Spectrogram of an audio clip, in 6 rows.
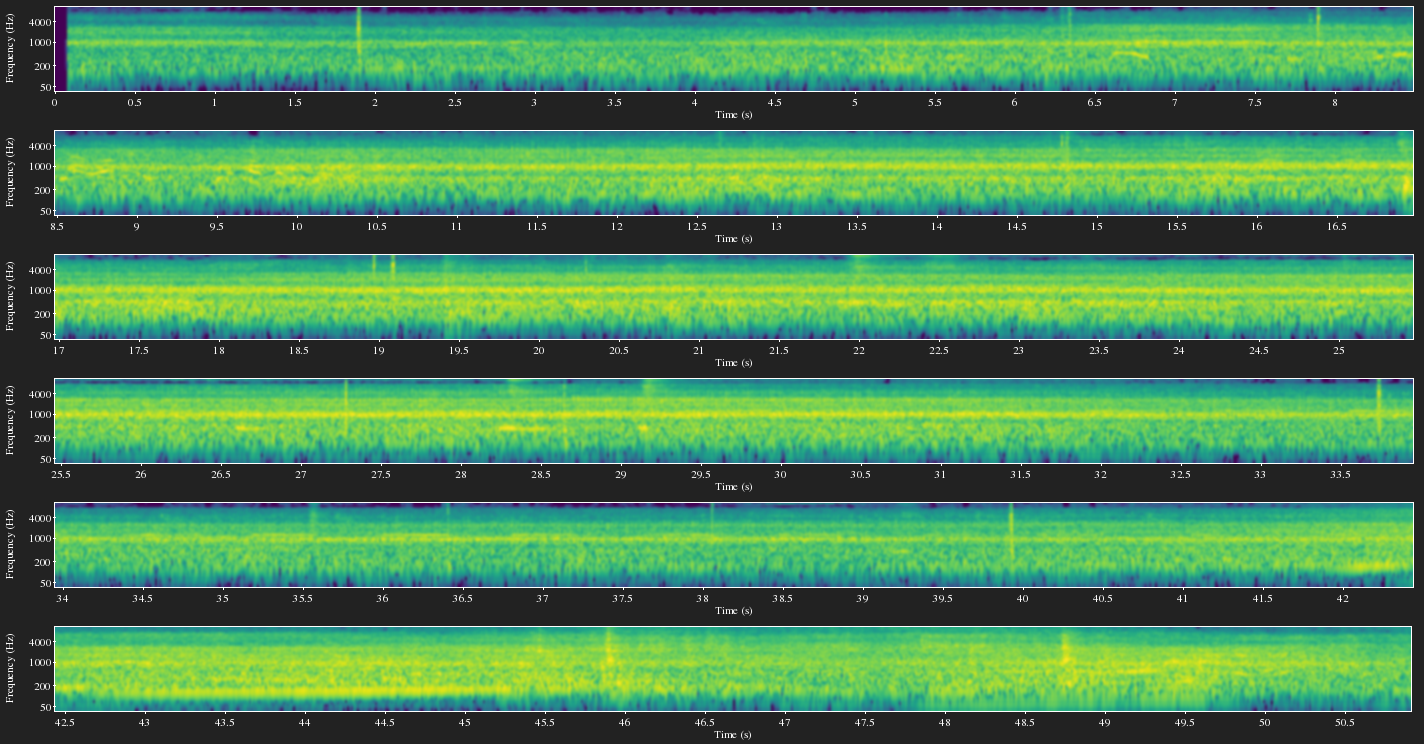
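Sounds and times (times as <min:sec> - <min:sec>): fire engine diesel running: 0:00.0 - 0:50.9
reversing alarm beeps: 0:31.9 - 0:32.3, 0:32.9 - 0:38.9.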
